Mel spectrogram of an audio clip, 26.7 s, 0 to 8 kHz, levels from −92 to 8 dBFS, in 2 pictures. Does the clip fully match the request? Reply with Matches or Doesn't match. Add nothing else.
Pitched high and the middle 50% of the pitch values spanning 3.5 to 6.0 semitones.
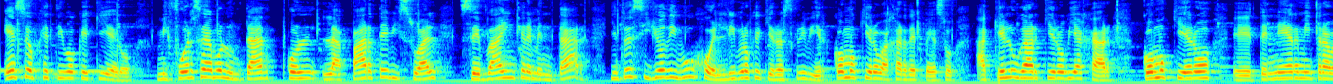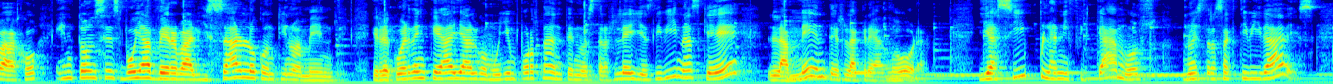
Matches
